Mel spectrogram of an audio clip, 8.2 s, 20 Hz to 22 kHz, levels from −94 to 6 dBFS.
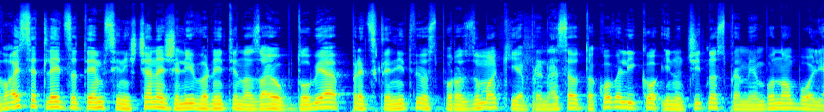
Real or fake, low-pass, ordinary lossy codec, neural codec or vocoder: real; 19.8 kHz; none; none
